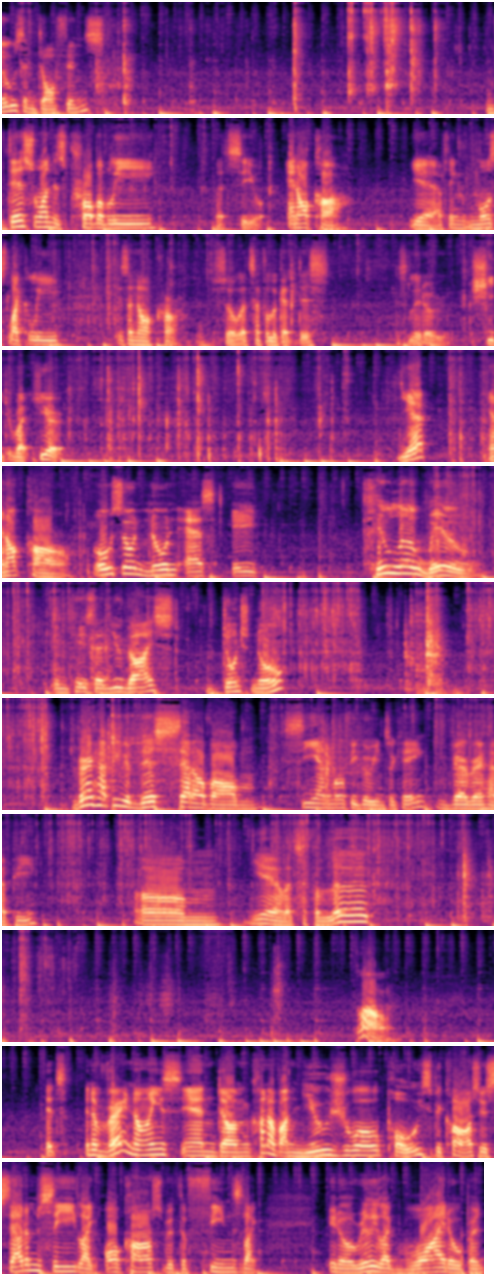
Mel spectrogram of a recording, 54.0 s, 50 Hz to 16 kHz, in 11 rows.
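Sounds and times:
background music: 0:00.0 - 0:54.0
scissors cutting plastic: 0:02.9 - 0:04.4, 0:15.6 - 0:18.2
plastic bag crinkling: 0:09.6 - 0:12.9, 0:14.5 - 0:20.9, 0:23.7 - 0:40.2.

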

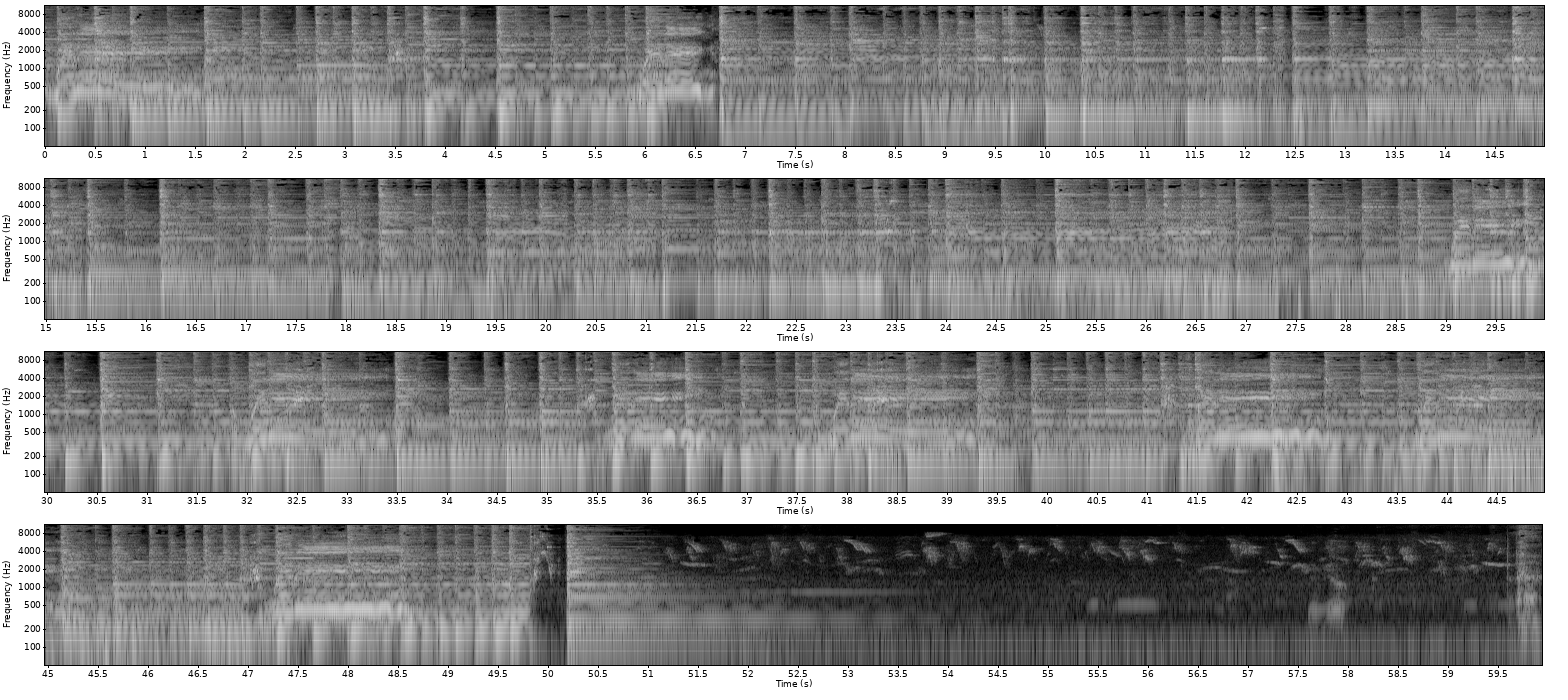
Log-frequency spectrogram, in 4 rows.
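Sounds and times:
man singing: 0:00.0 - 0:07.9, 0:28.6 - 0:45.9, 0:46.7 - 0:49.6
acoustic guitar strumming chords: 0:00.0 - 0:54.3.

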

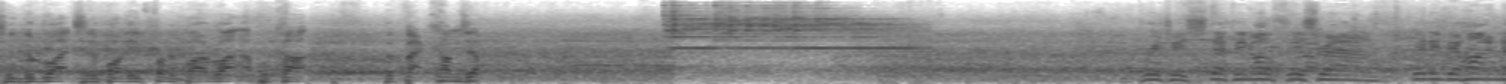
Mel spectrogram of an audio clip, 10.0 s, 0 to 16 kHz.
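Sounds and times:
arena crowd noise: 0:00.0 - 0:10.0
boxing bell ringing: 0:04.4 - 0:06.2.

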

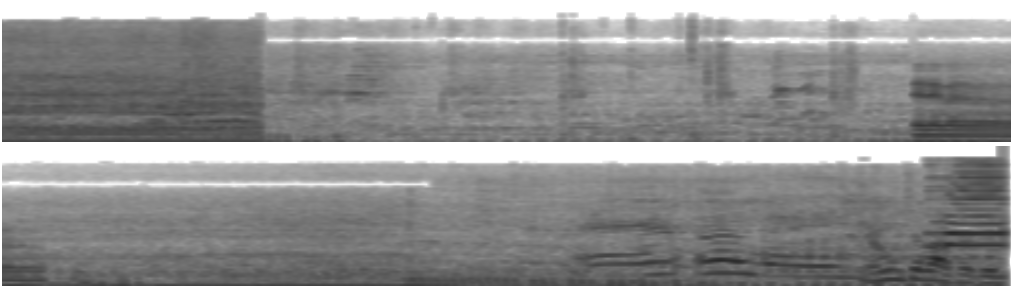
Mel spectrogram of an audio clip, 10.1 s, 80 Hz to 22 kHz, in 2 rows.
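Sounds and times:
scooter engine passing: 0:00.0 - 0:01.8, 0:04.8 - 0:10.0.

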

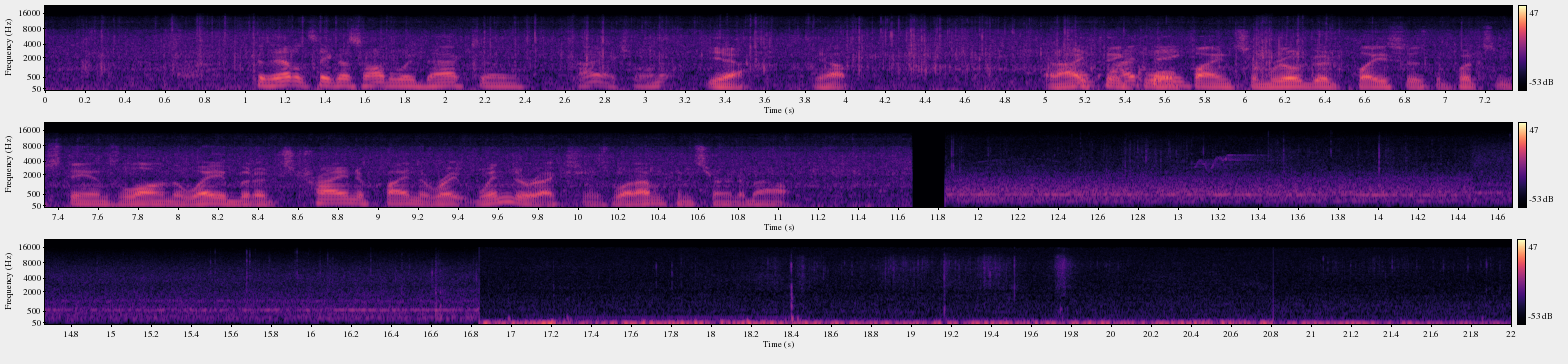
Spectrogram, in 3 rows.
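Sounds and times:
twigs snapping: 0:02.2 - 0:05.0, 0:11.9 - 0:14.2
footfalls on forest floor: 0:11.9 - 0:14.2
wind and handling rumble: 0:11.9 - 0:22.0.

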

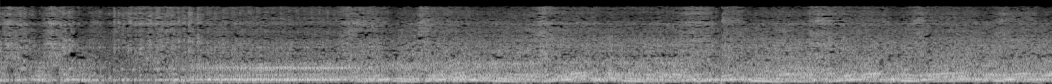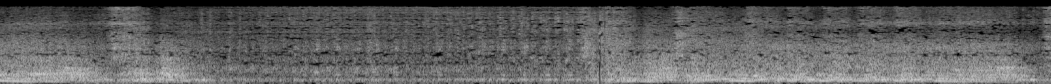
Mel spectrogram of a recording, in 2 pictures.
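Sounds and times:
boat engine revving: 0:00.0 - 0:21.0.

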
